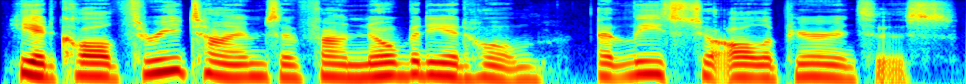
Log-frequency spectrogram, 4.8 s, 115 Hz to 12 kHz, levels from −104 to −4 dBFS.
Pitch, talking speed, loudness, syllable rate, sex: 175 Hz, 175 wpm, -19 LUFS, 4.9 syllables/s, female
